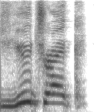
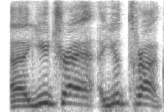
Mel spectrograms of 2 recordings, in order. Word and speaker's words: Utrecht: Utrecht or Utrecht, I think is the proper pronunciation.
